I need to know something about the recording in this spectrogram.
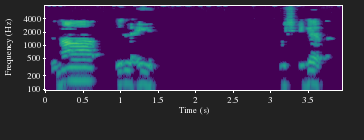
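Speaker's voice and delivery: normal talking voice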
